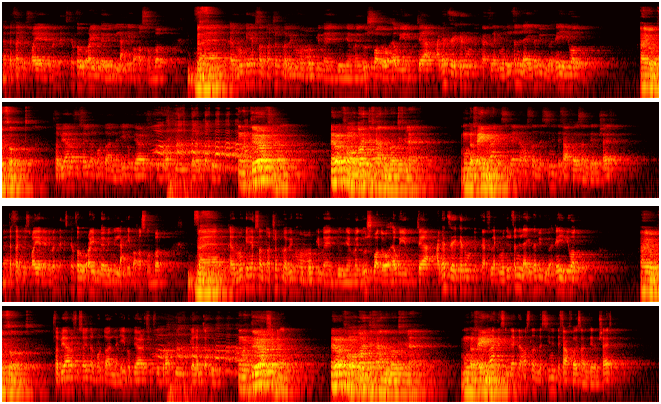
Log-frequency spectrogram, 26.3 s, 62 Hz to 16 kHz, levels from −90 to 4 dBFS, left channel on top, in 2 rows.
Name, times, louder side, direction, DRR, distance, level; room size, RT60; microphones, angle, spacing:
voice 1, 0.0-3.2 3.9-11.7 14.2-17.5 18.3-18.8 22.8-25.3, right 2 dB, 60° right, 7 dB, 0.8 m, -37 dB
voice 2, 3.7-4.3 12.7-13.5 17.8-18.7 19.7-21.5 22.3-23.0, left 1 dB, 75° left, -3 dB, 2.7 m, -27 dB
Laughter, 15.9-19.2, left 4 dB, 35° left, 0.5 m, -40 dB
11.5 x 8.0 x 4.2 m, 1.5 s
head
